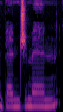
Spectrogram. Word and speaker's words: Benjamin: And so Krug is spelled K-R-U-G, and Benjamin is like the boy's name.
